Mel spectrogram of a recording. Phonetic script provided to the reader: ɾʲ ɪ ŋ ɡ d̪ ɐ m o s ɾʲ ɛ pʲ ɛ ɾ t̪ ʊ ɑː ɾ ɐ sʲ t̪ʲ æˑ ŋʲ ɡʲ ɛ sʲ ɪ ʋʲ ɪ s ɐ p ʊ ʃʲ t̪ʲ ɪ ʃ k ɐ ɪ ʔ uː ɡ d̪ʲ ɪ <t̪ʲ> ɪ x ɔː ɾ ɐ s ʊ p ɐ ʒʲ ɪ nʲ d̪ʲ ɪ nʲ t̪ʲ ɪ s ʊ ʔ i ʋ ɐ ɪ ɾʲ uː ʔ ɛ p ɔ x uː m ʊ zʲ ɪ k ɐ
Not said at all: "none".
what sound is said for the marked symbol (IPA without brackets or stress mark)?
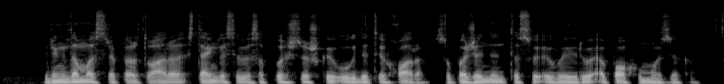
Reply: t̪ʲ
